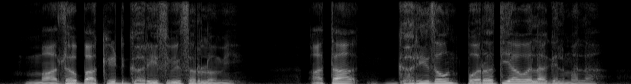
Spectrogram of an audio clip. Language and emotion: Marathi, sad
